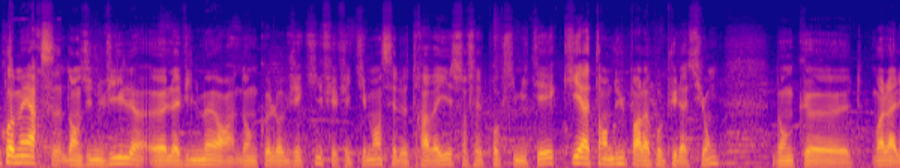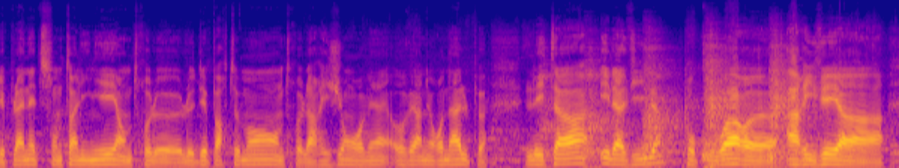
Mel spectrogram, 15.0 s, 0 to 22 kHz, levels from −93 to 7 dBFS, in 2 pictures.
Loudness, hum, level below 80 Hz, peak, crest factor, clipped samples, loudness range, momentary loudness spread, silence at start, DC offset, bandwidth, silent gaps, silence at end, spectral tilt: -17 LUFS; none; -44 dBFS; 0 dBFS; 16 dB; under 0.1%; 6 LU; 12 LU; 0 s; under 0.1%; 12.5 kHz; none; 0 s; -6 dB/octave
